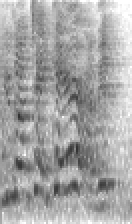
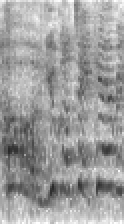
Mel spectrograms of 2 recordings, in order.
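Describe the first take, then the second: First: Said in the usual way. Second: Higher, fast, sassy disbelief; a touch of scornful imitation; incredulous mock retort. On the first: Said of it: "Gigi was like". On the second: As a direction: throw his words back at him, higher and quicker. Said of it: "She was like".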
